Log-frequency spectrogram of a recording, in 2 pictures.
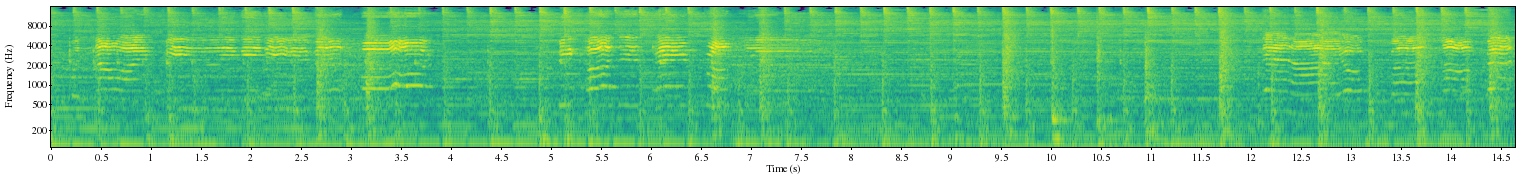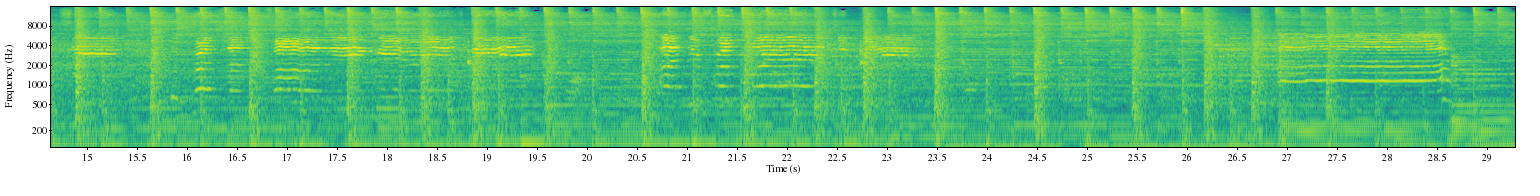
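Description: Live band performance: a young female vocalist singing into a microphone, backed by drum kit, electric bass and electric guitar.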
